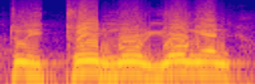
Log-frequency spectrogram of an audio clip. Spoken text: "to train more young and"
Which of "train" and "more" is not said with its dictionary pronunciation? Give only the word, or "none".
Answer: none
